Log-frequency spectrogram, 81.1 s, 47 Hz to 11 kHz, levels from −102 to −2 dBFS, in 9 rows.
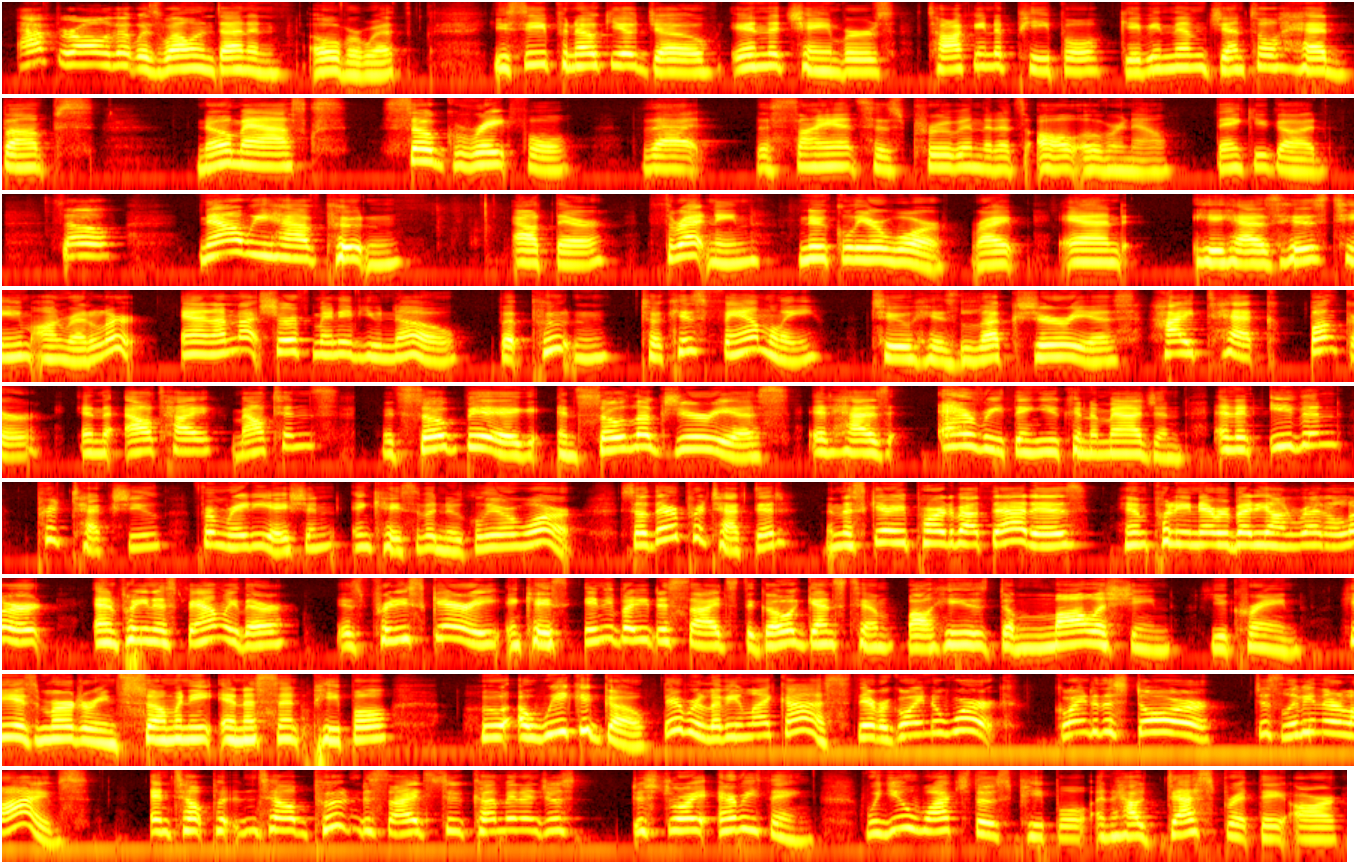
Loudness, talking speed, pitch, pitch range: -17 LUFS, 145 wpm, 230 Hz, 190-275 Hz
